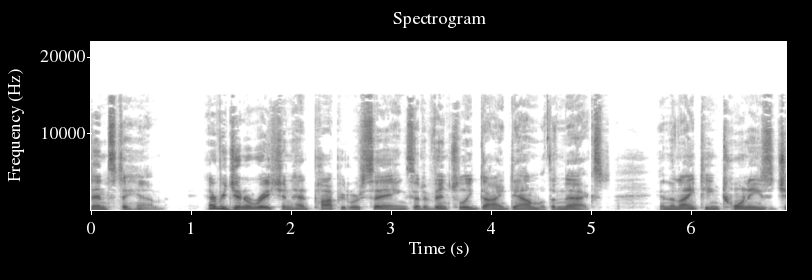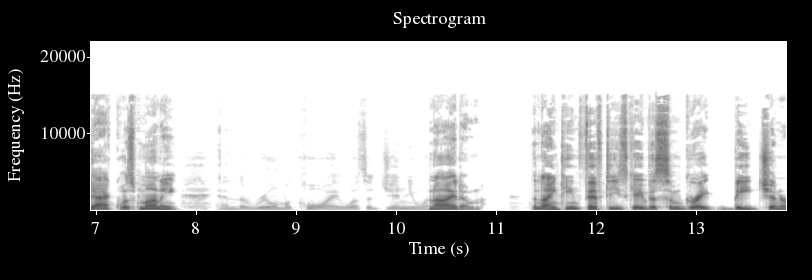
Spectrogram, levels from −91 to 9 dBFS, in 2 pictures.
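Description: From about 8.24 to 10.34 s the speech drops by about 30 dB and turns faint and distant, which sounds like one channel inverted, likely a polarity flip on one side, so the centred voice cancels when the two channels fold down to mono.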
